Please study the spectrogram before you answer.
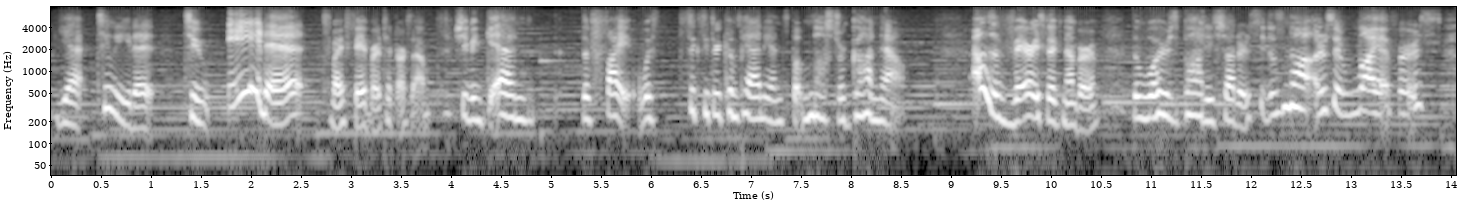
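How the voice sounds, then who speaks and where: A woman's voice: on the high side, animated, moderate pace, darkish tone, faint music behind. A woman giving a mock-dramatic amateur reading, theatrical and self-mocking, often breaking off into casual asides. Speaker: amateur reader.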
